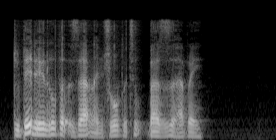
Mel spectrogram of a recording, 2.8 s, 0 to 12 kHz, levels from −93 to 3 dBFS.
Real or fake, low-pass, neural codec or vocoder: fake; 7.2 kHz; codec, 16 kHz, 0.5 kbps, FunCodec, trained on LibriTTS, 25 frames a second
